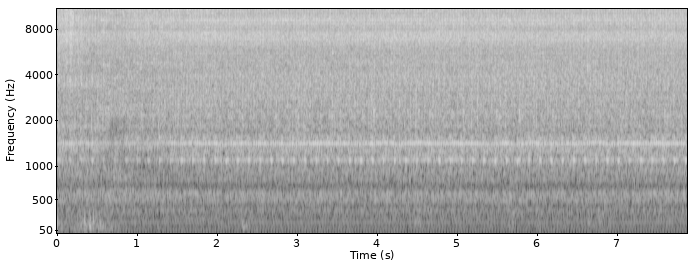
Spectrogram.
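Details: Chevrolet Onix 1.4, 2014-15, petrol, cold start at idle: fast light ticking over a steady cold idle, present since 0 km, lasting about 10 minutes and worsening yearly. Owner suspects a tappet knock inside the engine, not injectors; dealers say it is normal.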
